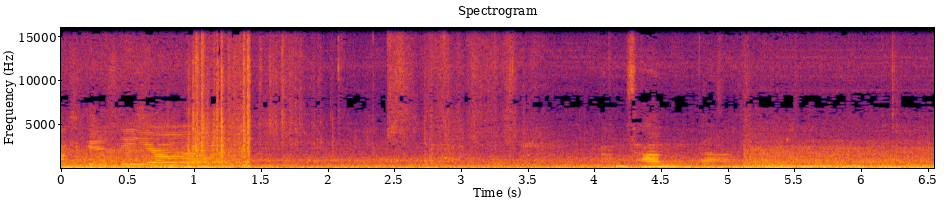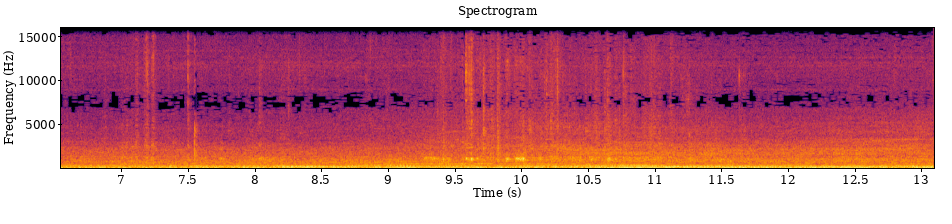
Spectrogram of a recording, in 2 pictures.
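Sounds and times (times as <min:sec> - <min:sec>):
motor vehicle rumbling: 0:00.0 - 0:13.0.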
